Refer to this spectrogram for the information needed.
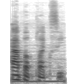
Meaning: Unconsciousness or incapacity resulting from a cerebral hemorrhage or stroke
- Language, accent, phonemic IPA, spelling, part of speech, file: English, General American, /ˈæp.əˌplɛk.si/, apoplexy, noun, En-us-apoplexy.ogg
